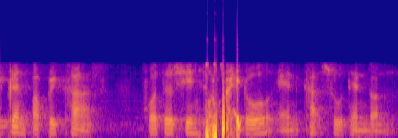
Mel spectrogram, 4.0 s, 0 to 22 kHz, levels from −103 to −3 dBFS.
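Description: GSM full-rate codec coding runs through the whole clip. The speech is rebuilt from a vocal-tract model driven by sparse, regularly spaced excitation pulses, with nothing above 4 kHz, giving a plainly buzzy, gravelly roughness consistent with the 13 kbps full-rate scheme.

GSM bit errors break in from 1.96 to 2.42 s. Corrupted filter, pitch and gain parameters reach the decoder frame after frame, so the spectrum bends and the level lurches, and the speech collapses into squawks, pops and gargling, pointing to a heavily errored link.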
